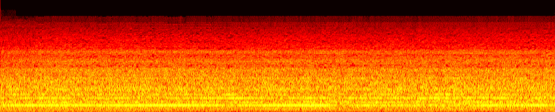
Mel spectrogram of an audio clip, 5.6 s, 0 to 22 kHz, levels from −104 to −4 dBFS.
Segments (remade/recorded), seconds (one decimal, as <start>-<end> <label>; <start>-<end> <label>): 0.0-3.9 recorded; 3.9-4.9 remade; 4.9-5.6 recorded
